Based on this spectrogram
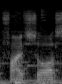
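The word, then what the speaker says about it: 5SOS: Swift and 5 SOS, or 5 Sauce, actually, pronounced it, Shawn Mendes, a whole bunch of other stuff on there.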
